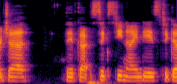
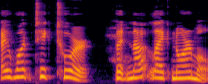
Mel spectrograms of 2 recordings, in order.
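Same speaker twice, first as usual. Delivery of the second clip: put-on high, babyish, grammar-dropping broken-English baby talk; 9 semitones higher than usual. Recapping a show segment, quoting Rebecca's line in broken-English baby talk. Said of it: "doing the weird broken English baby talk".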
